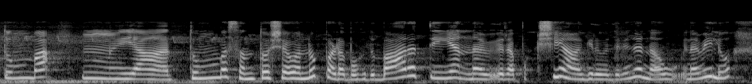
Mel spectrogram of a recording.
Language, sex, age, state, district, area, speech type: Kannada, female, 18-30, Karnataka, Chitradurga, rural, spontaneous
